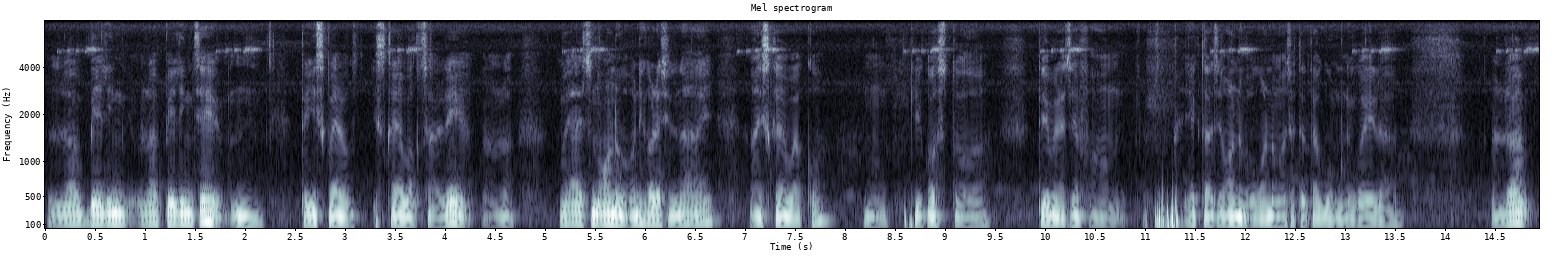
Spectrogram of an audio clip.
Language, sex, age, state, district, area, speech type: Nepali, male, 18-30, West Bengal, Kalimpong, rural, spontaneous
